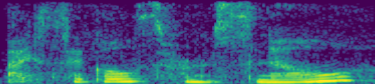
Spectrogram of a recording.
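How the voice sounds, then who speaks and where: A woman reading a picture book aloud to children like a teacher, gently pausing to ask questions and point things out. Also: on the high side, lively intonation, heavy background noise.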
